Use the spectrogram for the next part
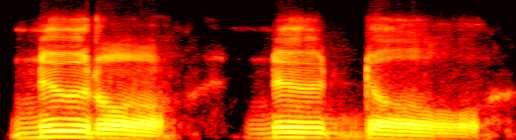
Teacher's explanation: the letter D is voiced in the word noodle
